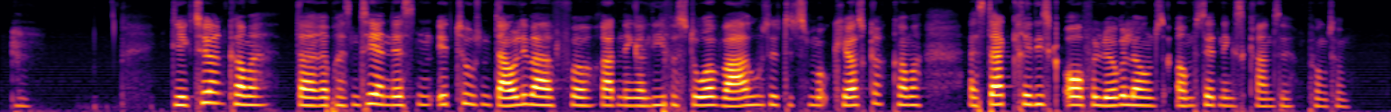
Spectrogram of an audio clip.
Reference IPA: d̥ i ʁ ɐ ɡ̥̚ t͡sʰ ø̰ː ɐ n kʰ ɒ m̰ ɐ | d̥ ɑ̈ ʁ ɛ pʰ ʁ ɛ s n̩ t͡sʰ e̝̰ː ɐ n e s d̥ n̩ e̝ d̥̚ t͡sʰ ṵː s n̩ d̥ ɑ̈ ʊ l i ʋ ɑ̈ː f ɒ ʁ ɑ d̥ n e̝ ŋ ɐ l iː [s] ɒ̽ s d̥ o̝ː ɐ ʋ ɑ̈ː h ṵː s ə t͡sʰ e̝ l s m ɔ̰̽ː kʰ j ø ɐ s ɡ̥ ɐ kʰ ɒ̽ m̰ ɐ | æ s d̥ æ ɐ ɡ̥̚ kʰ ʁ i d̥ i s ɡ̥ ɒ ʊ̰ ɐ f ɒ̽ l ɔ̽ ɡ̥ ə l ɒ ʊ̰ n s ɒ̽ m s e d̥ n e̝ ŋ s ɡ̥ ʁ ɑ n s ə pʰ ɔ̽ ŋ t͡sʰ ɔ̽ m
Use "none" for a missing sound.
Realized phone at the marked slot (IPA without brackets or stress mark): f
